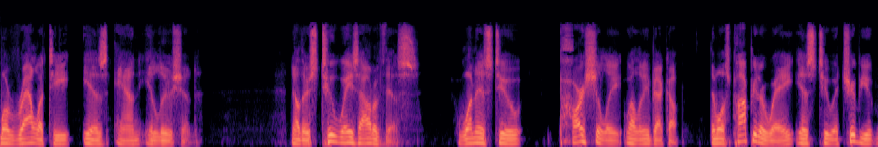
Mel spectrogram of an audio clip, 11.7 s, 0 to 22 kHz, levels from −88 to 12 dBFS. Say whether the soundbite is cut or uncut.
uncut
